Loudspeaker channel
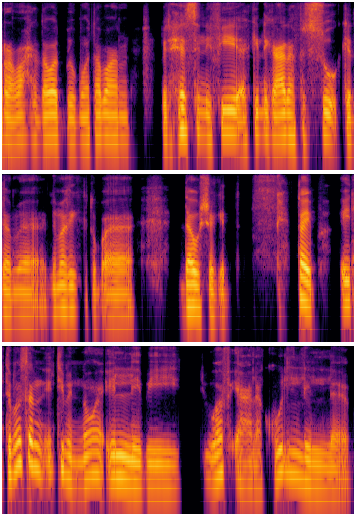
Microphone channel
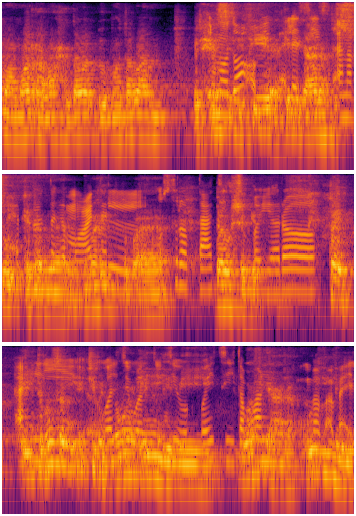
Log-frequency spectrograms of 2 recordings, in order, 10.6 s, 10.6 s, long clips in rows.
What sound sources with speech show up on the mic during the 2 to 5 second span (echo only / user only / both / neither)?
both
